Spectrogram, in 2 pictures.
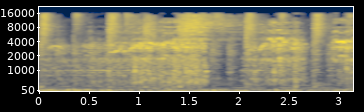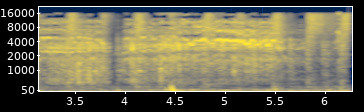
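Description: Background music with high, wavering squeal-like sounds that rise and fall several times, and a single low thump about four and a half seconds in.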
